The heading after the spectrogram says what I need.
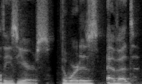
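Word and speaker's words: עֶבֶד: The word is eved. Eved, pronounced eved.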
